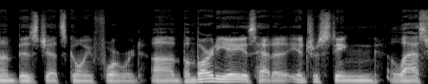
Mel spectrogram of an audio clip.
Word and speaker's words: Bombardier: But first, Bombardier or Bombardier. How do you say it? How do you do it? – Bombardier. – Okay, we'll go with that.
